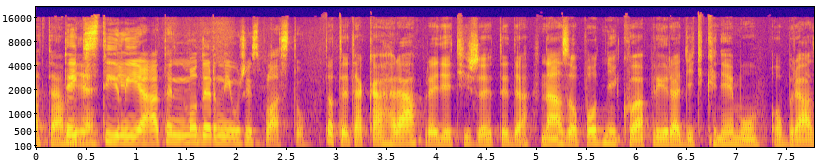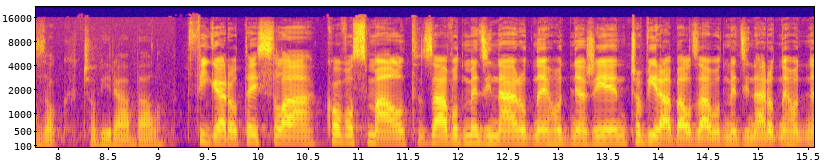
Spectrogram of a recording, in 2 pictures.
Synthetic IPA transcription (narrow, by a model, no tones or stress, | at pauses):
t̪amt̪ɛjkst̪iliaat̪ɛnmɔd̪ɛɾniːuʒjɛsplast̪ut̪ɔt̪ɔjɛt̪akaːɦɾapɾɛɟɛciʒɛt̪ɛd̪a̰naːzɔʊpɔd̪ɲikuapɾiɾaɟickɲɛmuʔɔbɾaːzɔkt͡ʃɔʋiɾaːbal | fiɡaɾɔt̪ɛslakɔʋɔsmalt̪zaːʋɔd̪mɛd͡zinaːɾɔd̪nɛɦɔd̪ɲaʒɪɛnt͡ʃɔʋiɾaːbalzaːʋɔd̪mɛd͡zinaːɾɔd̪nɛːɦɔd̪ɲa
